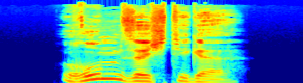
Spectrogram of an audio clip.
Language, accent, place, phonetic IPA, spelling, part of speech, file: German, Germany, Berlin, [ˈʁuːmˌzʏçtɪɡə], ruhmsüchtige, adjective, De-ruhmsüchtige.ogg
- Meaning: inflection of ruhmsüchtig: 1. strong/mixed nominative/accusative feminine singular 2. strong nominative/accusative plural 3. weak nominative all-gender singular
